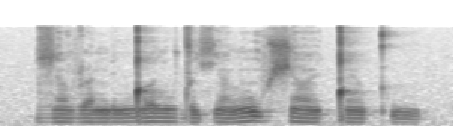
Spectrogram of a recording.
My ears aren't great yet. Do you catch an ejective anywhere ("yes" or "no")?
yes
